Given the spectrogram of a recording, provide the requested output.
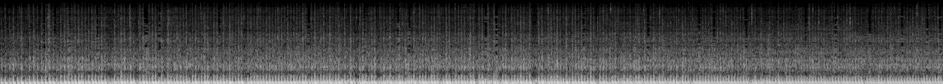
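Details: OMC 2.5 L 140 hp sterndrive in a 1981 Sea Sprite, first run after sitting since winterizing, on water muffs with temperature coming up: a low, steady, even idle with no knocks, misses or rattles. Quiet, smooth, normal idle.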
